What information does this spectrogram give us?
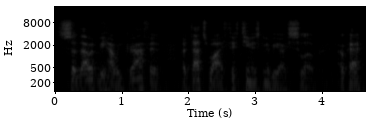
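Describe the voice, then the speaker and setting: A math teacher with a low, raspy voice works through a recorded algebra lesson, tired from the late hour. He talks briskly in a steady tone, staying casual and reassuring and checking in with lots of ums and okays, while a faint noise sits in the background.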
